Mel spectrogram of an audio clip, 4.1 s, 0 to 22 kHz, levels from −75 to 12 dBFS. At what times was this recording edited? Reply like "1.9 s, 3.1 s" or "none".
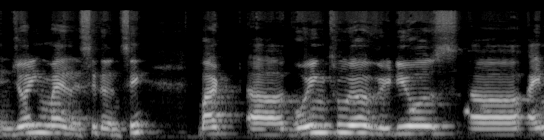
none

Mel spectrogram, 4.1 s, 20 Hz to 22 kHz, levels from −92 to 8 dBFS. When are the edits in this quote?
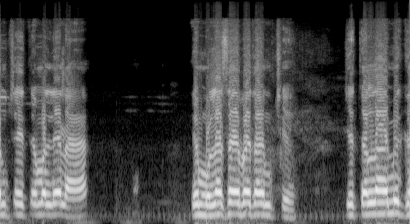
none

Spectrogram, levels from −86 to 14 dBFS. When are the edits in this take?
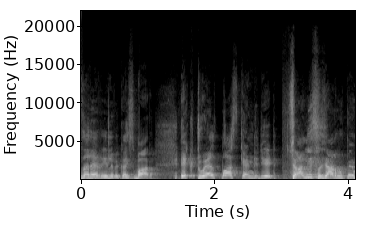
3.0 s

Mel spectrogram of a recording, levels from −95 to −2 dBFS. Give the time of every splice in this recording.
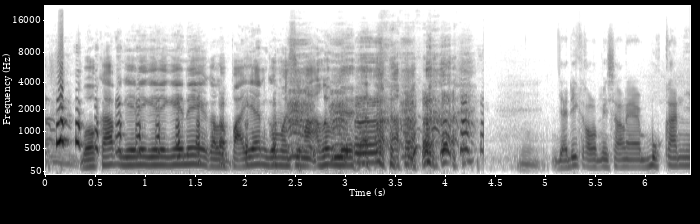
4.3 s

